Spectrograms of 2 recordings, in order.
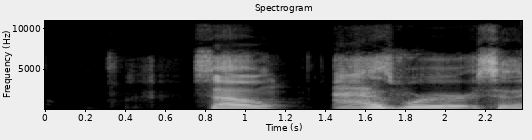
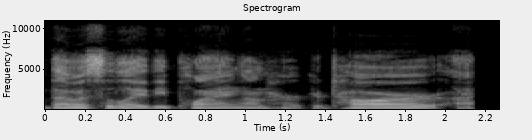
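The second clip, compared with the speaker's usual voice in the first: ordinary delivery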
